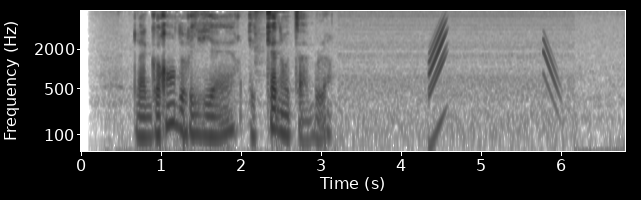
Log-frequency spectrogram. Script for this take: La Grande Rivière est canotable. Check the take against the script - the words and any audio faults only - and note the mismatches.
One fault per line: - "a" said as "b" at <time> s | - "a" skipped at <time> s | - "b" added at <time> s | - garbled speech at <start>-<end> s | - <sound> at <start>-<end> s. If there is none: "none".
- chirp at 4.3-4.6 s
- chirp at 5.8-6.0 s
